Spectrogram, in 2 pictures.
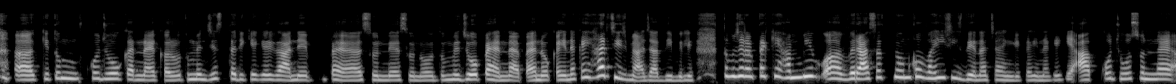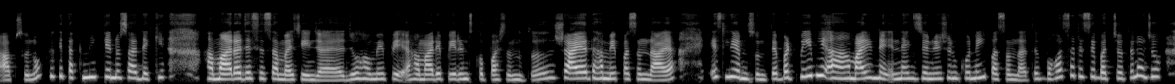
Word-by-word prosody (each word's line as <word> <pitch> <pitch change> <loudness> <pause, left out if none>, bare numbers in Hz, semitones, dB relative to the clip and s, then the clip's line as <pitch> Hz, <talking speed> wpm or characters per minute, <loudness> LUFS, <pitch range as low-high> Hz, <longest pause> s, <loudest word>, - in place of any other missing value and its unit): अ, 210 0 +3
कि 250 - -4
तुमको 275 +1 -1
जो 260 0 +3
करना 210 -2 -1
है 200 - -1
करो, 195 +1 -2
तुम्हें 235 +1 0
जिस 260 +4 -6
तरीक़े 230 -2 -2
के 225 0 -2
गाने 205 -1 0 0.3
प 210 -4 0 0.2
सुनने 200 -1 -4
हैं 200 - -2
सुनो, 195 -1 -6
तुम्हें 215 +4 -3
जो 230 +1 +4
पहनना 200 -4 0
है - - 0
पहनो, 205 +2 +1
कहीं 205 +1 -2
न 240 - -1
कहीं 325 +6 -2
हर 410 +1 +8
चीज़ 280 -8 0
में 205 - -2
आज़ादी 180 +2 -3
मिले, 185 +1 -5 0.3
तो 380 - 0
मुझे 375 +1 +5
लगता 370 +1 +1
है - - 0
कि 380 - +1
हम 315 +1 +6
भी 375 +2 +8 0.2
अ, 270 +1 +5
विरासत 265 +4 +4
में 335 - +4
उनको 325 +2 +2
वही 295 +1 +2
चीज़ 300 -5 -3
देना 205 -2 0
चाहेंगे 200 -2 -6
कहीं 195 +1 -7
न 190 0 -6
कहीं 205 +1 -9
कि - - -7 0.2
आपको 220 +5 -5
जो 255 0 -4
सुनना 250 -3 0
है 240 - +2
आप 210 - -5
सुनो, 220 +5 -4
क्योंकि 380 -1 -3
तकनीक 315 -2 +1
के 350 - 0
अनुसार 310 -2 +1
देखिए 285 +5 -4 0.4
हमारा 250 0 +6
जैसे 275 0 -2
समय 245 -4 +1
चेंज 220 -3 -1
आया 190 -1 0
है, 195 - -2
जो 240 +5 0
हमें 250 -1 0
पे 240 - -1
हमारे 235 +2 +1
पेरेंट्स 245 +1 -1
को - - -4
पसंद 220 -1 -4
होता 205 0 -7
है 295 - -3
शायद 285 -1 +5
हमें 270 -2 +2
पसंद 240 -3 -2
आया 200 +5 +3 0.4
इसलिए 355 +1 +1
हम 280 -5 +3
सुनते 240 -1 -3
हैं, 255 - -2
बट 300 - 0
मेबी 405 +3 +5
अ, 285 - +5
हमारी 275 0 +4
न 290 -3 +1
नेक्स्ट 270 0 -1
जनरेशन 270 +2 -1
को 280 +1 -6
नहीं 295 +5 +1
पसंद 230 -5 -3
आते। 195 +7 -6
बहुत 320 +7 -3
सारे 410 -1 -4
ऐसे 355 0 -4
बच्चे 275 -2 -3
होते 290 +5 -5
ना 395 - +2
जो 360 - -2
250 Hz, 255 wpm, -20 LUFS, 215-285 Hz, 0.4 s, हर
